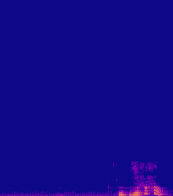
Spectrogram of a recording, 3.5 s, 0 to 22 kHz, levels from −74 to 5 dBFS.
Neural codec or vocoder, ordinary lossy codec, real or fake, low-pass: codec, 16 kHz, 16 kbps, FreqCodec, smaller model; AAC, 16 kbps; fake; 7.2 kHz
